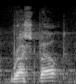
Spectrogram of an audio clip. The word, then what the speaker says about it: Rust Belt: He has charisma with the people in this rest Belt. I pronounce that well? – Rust Belt. – The Rust Belt.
